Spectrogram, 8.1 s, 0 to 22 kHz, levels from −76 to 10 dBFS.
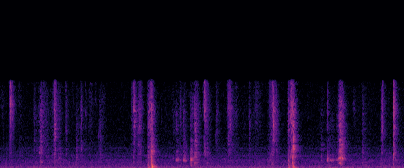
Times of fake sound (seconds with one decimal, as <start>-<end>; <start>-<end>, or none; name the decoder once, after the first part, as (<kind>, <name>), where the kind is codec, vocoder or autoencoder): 0.0-0.6 (vocoder, BigVGAN v2); 4.3-5.2; 6.3-7.3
